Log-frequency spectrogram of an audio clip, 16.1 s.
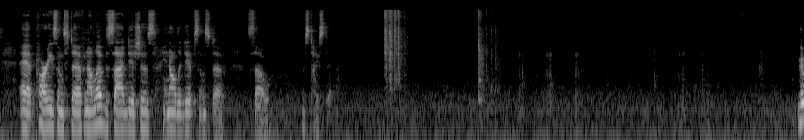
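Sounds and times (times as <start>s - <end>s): tortilla chip crunching bites: 7.7s - 8.2s, 9.7s - 15.4s
faint crackly chewing: 8.6s - 9.2s, 10.0s - 16.0s.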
